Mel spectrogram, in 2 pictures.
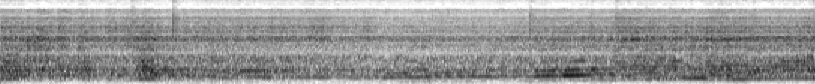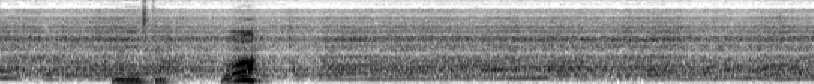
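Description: A racing car engine whines, rising and falling in pitch as it shifts gears.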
